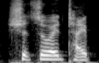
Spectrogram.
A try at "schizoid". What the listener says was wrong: Do you mean schizoid? Okay, because it sounded like shitoid, and I was like... But okay, so schizoid, you said?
